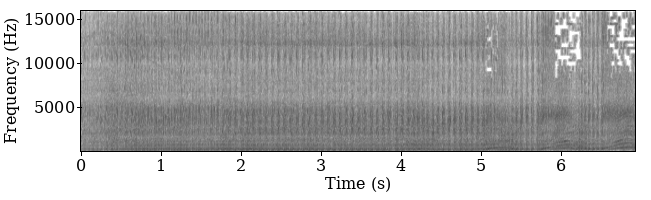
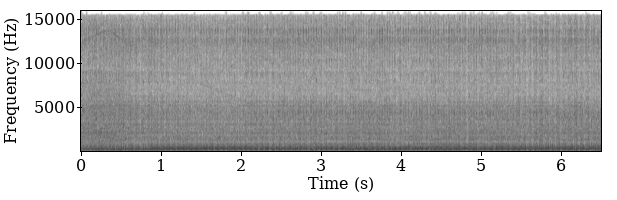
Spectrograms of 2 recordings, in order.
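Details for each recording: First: V8 model engine with rotary valve, test run without exhaust: revs surge wildly near full throttle because the throttle servo stopped responding. The engine ran away until it ran out of fuel and died abruptly. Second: V8 model engine with rotary valve, with new 3D-printed aluminium exhaust manifolds and a manual servo-dummy throttle with an idle return spring: smooth, even high-pitched buzz at steady speed with no misses or knocks; runs great.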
